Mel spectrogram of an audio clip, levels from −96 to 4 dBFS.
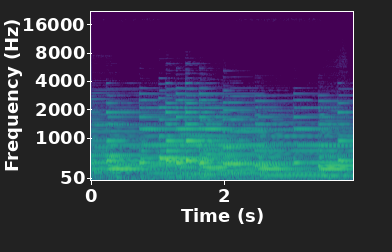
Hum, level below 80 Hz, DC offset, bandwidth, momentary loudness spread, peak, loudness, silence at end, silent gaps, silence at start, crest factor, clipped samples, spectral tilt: none; -50 dBFS; under 0.1%; 4.6 kHz; 7 LU; -12 dBFS; -28 LUFS; 0 s; none; 0 s; 16 dB; under 0.1%; -9.5 dB/octave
